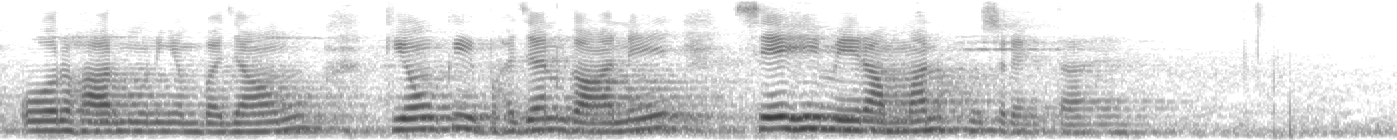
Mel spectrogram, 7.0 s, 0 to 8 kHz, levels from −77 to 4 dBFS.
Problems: none marked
